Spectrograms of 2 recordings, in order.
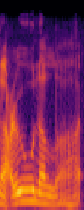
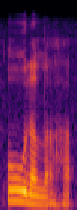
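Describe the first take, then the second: First: It starts with a tight sound from mid-throat. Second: It starts with a simple glottal catch. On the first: The speaker calls it right. "pronounced from the middle part of your throat" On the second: The speaker calls it wrong. "you are reading hamza"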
